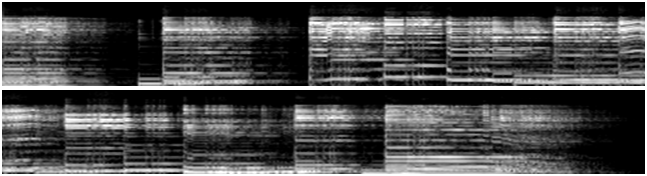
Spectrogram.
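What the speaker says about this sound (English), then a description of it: "It's like a multi-dimensional slapback." Electric guitar chords ring out through an Axe-Fx III multitap slapback delay, each note trailed by multiple quick echoes with a shimmering, chorused tone.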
